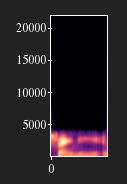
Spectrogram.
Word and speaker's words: Shaney: My name is Shaney, and it's spelled S-H-A-N-E-Y.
